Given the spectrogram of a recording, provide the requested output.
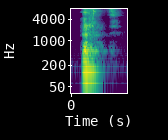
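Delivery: "rt" as a short trill closed by T, no vowel; syllabic rolled R. Shown as a demonstration. Teacher modelling for students to try, vowelless trilled "rt". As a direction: trill straight into the T of "rt". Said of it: "Just like that".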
